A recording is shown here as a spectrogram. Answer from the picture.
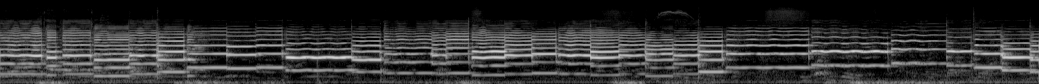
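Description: An oboe, played live into a microphone, plays the show's jingle: a lively melody of short, quick notes that step up and down, with soft low thumps underneath and no talking.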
